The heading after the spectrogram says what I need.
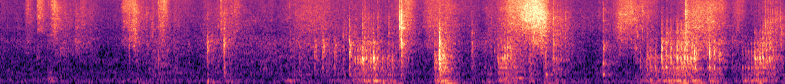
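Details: Herman Miller Embody office chair giving irregular creaks and squeaks as it is shifted in a quiet room; chair squeak.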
